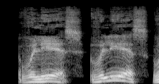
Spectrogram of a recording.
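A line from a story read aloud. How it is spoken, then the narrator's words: Excited growling dog. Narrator (Russian): возбужденно рычал пес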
